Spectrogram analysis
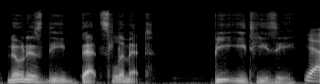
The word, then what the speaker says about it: Betz: B-E-T-Z. Yeah. Pronounced like the word Betz.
